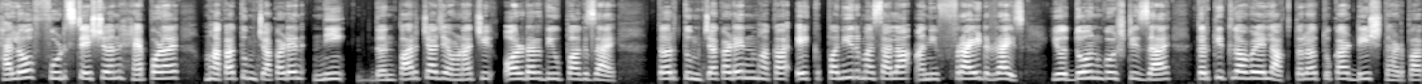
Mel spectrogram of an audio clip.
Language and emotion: Goan Konkani, neutral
